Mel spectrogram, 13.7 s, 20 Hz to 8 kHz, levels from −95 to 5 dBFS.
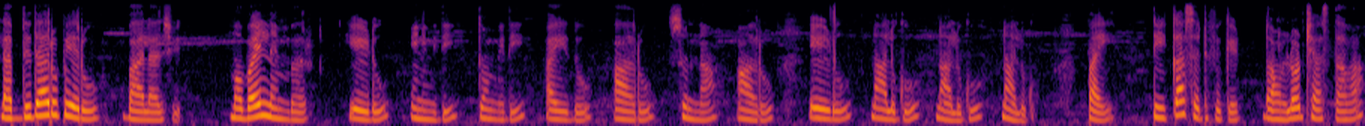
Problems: none marked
